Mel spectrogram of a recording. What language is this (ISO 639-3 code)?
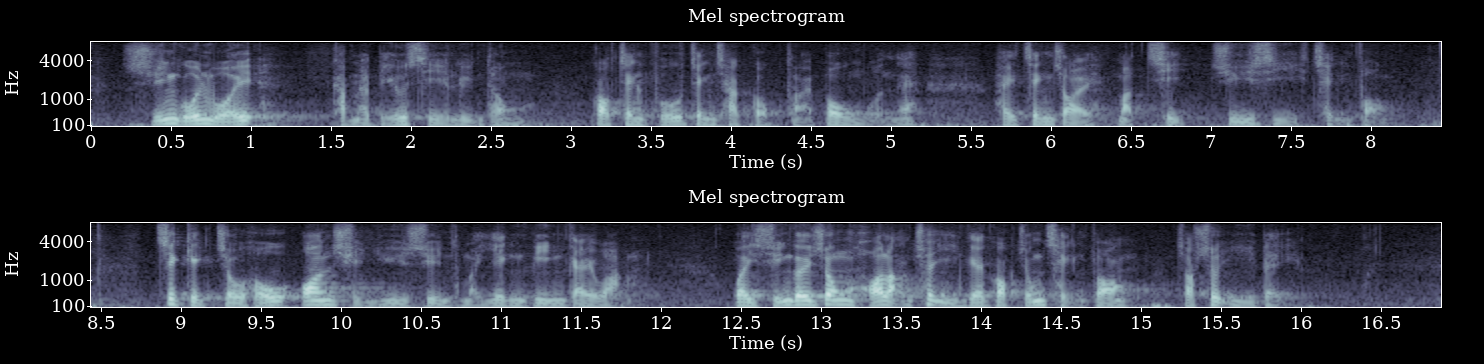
yue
